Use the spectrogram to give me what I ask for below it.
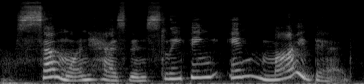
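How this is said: It is said in a middle-sized voice.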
